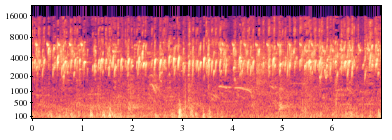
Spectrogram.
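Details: Many European goldfinches twittering together, a group song aimed at stimulating mating song: dense, glittering chirps and trills fill the clip evenly, with one faint sliding whistle partway through.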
